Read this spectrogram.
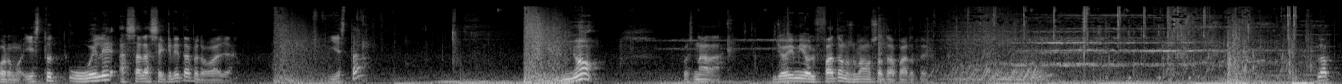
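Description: Video game sound effects pop and splat as shots hit enemies.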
